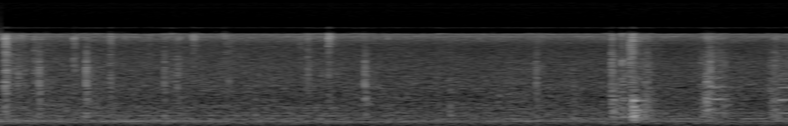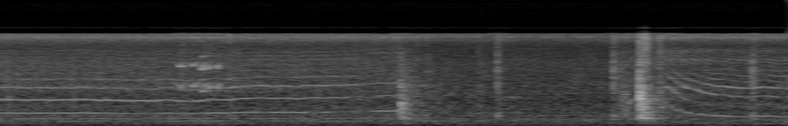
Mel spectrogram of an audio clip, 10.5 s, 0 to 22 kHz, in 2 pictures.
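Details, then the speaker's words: BMW Z3 (E36) window regulator with the door panel off: weak motor hum broken by sharp snaps and a clunk. The pin holding the glass pops out of the worn runner bushing or slider, which looks broken with a piece missing. "nope something well i saw it fall it popped that baby right back off of there so i don't know if it's just broken"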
